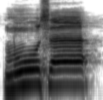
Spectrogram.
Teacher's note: واو مدہ اور کھڑی زبر ایک ایک الف کے برابر کھینچ کر پڑھیں گے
